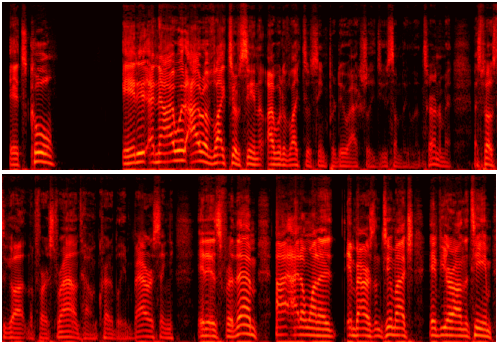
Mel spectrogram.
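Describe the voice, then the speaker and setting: A man's voice: fairly high pitch, pushed and bright, no room sound. A male radio talk show host whose voice is slightly strained, talking in a rambling, emphatic monologue with frequent restarts from his home studio. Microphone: studio mic, working from home.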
